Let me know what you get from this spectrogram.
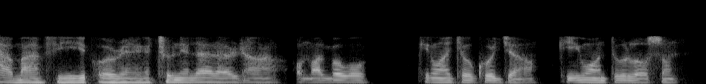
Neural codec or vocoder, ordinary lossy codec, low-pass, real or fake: codec, 16 kHz in and 24 kHz out, 0.6 kbps, FocalCodec, streaming, 4096 codes; none; 3.6 kHz; fake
